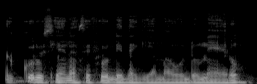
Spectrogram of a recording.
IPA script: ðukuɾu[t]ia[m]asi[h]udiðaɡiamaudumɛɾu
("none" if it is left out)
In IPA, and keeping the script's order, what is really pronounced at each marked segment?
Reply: s, n, f

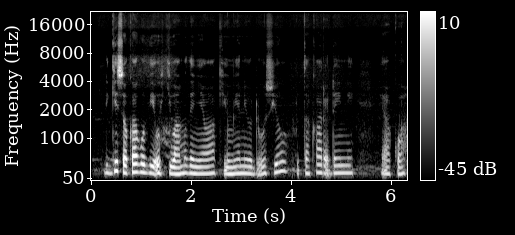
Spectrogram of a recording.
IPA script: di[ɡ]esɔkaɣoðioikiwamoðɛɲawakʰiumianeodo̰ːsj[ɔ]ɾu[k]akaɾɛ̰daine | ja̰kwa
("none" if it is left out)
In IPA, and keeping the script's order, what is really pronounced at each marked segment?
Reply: ɡ, ɔ, t

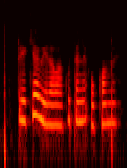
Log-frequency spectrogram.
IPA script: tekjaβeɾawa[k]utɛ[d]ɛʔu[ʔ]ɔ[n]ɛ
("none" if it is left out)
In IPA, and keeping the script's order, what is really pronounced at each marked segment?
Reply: k, n, k, m

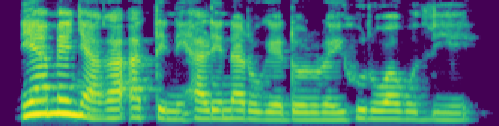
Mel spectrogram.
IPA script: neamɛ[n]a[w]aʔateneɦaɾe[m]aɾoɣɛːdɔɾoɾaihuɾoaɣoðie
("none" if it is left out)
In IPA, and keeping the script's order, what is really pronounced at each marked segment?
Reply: ɲ, ɣ, n

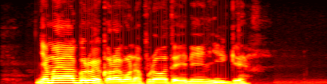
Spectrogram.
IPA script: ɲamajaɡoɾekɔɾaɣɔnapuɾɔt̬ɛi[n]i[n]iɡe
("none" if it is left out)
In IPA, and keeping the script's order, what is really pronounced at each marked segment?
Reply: n, ɲ

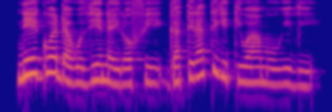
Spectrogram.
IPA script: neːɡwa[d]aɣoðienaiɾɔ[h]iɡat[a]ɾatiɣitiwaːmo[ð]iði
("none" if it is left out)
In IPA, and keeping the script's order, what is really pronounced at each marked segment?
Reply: d, f, e, ɣ

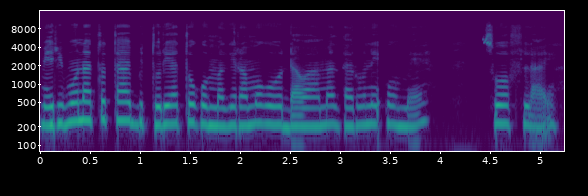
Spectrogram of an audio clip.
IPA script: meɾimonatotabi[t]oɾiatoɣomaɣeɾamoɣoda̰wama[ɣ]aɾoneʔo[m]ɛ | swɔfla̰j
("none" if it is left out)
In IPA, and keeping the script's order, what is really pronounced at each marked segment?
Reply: t, ð, m

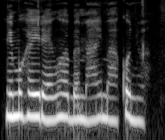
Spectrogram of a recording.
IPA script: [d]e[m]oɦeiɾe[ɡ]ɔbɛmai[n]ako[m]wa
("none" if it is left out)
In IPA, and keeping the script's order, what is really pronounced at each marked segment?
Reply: n, m, ŋ, m, ɲ

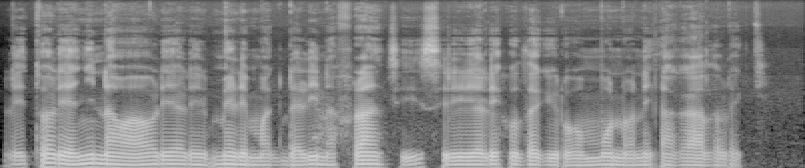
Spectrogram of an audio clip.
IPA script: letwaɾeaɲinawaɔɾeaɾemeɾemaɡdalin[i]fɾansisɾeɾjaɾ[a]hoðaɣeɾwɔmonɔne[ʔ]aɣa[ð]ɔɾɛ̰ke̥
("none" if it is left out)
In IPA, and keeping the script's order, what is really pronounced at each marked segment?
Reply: a, e, ʔ, ð

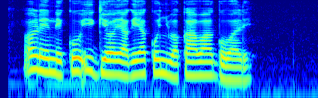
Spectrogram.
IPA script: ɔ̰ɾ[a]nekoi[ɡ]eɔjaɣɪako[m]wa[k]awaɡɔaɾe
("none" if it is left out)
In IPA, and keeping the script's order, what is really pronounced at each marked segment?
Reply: e, ɡ, ɲ, k

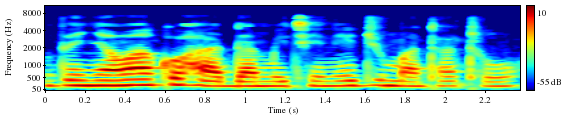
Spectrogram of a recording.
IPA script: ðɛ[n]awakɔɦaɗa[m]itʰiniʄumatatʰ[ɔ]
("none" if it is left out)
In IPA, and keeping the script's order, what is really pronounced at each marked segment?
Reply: ɲ, m, u

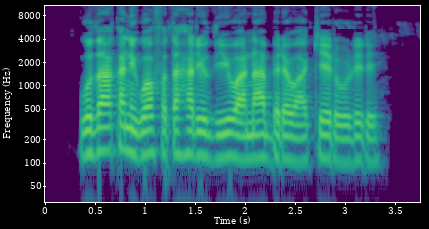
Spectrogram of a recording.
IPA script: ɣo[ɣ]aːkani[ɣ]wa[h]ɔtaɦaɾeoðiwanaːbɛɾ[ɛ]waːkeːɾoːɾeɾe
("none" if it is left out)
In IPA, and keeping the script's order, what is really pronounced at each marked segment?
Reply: ð, ɣ, f, ɛ

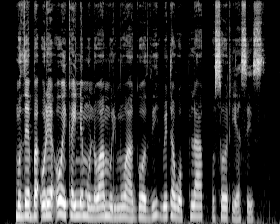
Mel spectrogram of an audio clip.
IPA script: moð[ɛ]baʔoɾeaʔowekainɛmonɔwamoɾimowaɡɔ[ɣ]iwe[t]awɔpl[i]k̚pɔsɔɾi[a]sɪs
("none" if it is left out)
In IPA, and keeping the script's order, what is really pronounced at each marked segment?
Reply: ɛ, ð, t, a, a

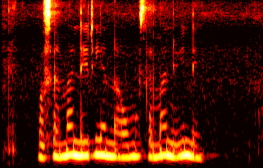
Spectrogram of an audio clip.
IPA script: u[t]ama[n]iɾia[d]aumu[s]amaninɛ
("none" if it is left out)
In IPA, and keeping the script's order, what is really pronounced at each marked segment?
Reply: s, n, n, s

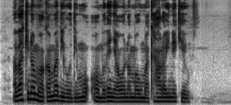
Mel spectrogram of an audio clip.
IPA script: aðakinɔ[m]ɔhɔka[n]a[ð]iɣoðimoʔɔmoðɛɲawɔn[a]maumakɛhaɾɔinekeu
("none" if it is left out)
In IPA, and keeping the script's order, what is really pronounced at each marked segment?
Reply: m, m, ð, a

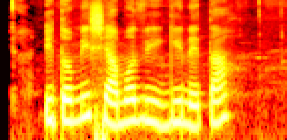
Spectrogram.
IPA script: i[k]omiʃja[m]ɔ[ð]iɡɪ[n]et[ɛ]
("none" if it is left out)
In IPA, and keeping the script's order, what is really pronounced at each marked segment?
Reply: t, m, ð, n, a

